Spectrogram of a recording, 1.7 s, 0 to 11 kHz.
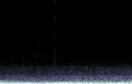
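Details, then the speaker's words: Remapped 200 series V8 diesel after proper retuning, previously very noisy: a deep, even, smooth V8 drone on the move with no injection rattle or clatter over the road rumble; runs healthy. "yeah just a nice smooth V8"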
